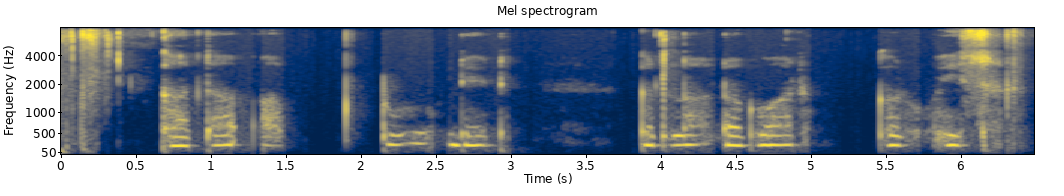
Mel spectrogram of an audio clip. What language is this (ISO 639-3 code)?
mag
